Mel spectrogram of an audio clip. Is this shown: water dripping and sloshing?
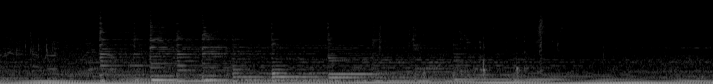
yes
